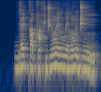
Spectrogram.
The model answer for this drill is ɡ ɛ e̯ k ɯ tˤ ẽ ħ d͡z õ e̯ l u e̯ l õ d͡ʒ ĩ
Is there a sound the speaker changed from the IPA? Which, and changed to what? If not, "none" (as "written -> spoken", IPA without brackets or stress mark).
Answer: d͡z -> d͡ʒ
